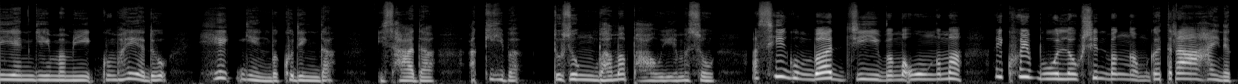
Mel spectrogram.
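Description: No technical faults are audible anywhere in the speech recording.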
